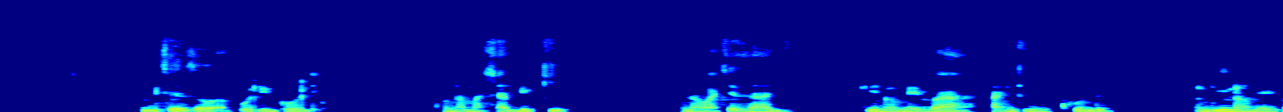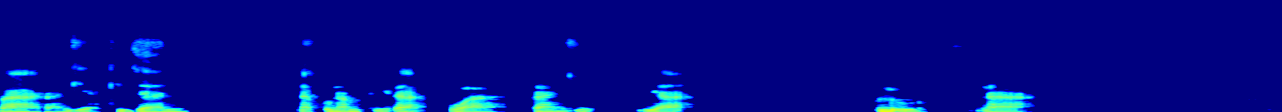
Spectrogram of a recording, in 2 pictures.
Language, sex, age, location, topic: Swahili, male, 18-24, Nakuru, government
